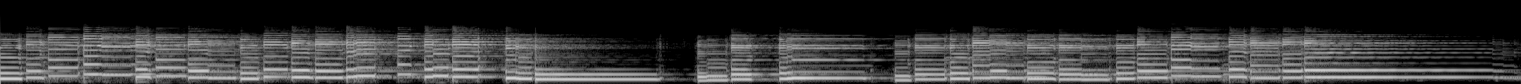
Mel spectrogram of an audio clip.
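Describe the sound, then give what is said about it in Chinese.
An electric guitar plays through an amp with a reverb pedal placed before the amp head, amp and pedal settings unchanged: sustained, ringing chords and melodic lines with a lingering reverb wash, pausing briefly twice midway. No talking. “那接下来呢，我不改变音箱和效果器的任何参数设置，但是呢，把混响效果器挪到箱头之前。那声音呢，就是这个样子的。”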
